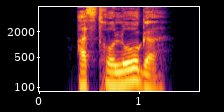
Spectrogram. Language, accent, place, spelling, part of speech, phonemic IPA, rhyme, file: German, Germany, Berlin, Astrologe, noun, /ˌastʁoˈloːɡə/, -oːɡə, De-Astrologe.ogg
- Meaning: astrologist (male or of unspecified gender)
